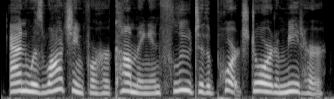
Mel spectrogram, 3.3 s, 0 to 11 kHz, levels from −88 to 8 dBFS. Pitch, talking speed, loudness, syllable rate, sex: 245 Hz, 270 wpm, -16 LUFS, 5.8 syllables/s, female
